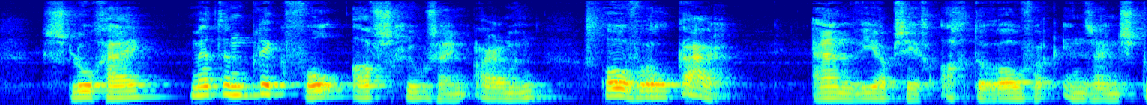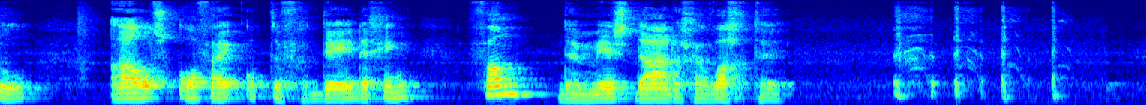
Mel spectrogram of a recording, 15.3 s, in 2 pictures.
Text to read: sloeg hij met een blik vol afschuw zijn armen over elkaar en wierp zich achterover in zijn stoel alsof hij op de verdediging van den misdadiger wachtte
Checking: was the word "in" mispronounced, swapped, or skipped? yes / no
no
